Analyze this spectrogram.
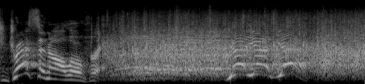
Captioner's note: audience applause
